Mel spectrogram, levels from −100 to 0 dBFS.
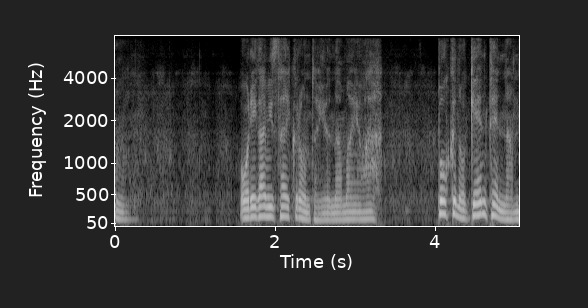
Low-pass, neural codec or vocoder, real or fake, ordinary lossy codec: none; codec, 16 kHz, 4.8 kbps, FACodec; fake; none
